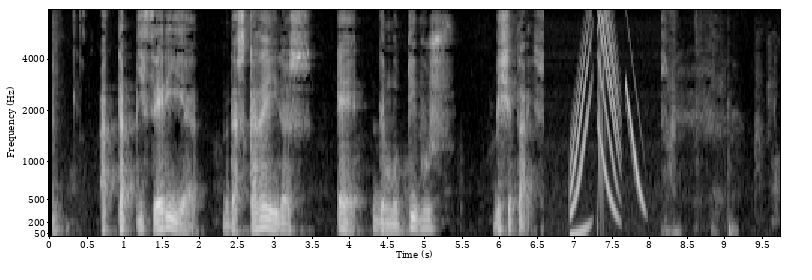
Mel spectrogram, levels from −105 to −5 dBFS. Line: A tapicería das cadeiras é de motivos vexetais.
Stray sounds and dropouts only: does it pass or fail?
fail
